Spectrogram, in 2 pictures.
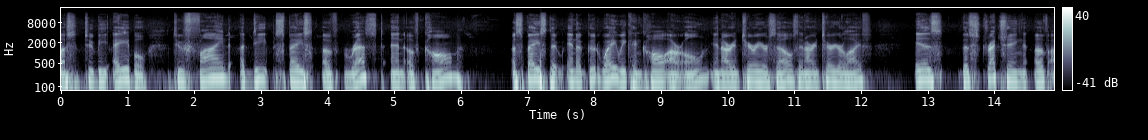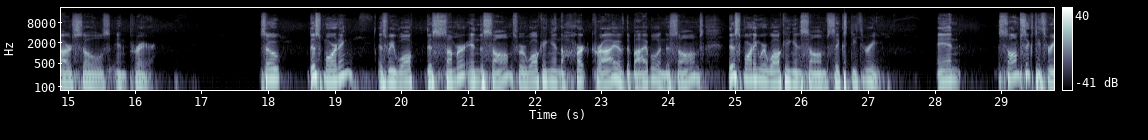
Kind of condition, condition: setting, outdoors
